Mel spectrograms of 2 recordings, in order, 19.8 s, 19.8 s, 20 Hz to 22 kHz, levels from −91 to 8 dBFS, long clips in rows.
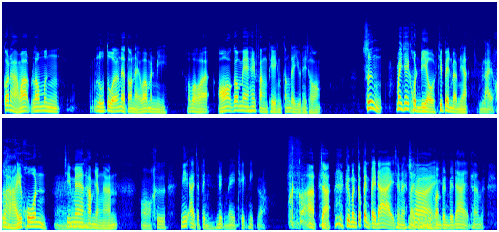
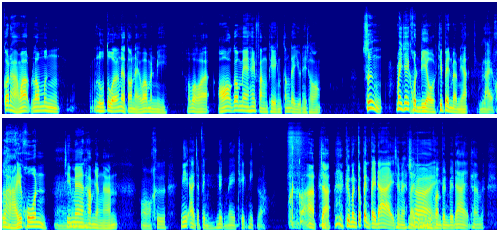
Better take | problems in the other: second | muffled; slightly; fading above 3 kHz

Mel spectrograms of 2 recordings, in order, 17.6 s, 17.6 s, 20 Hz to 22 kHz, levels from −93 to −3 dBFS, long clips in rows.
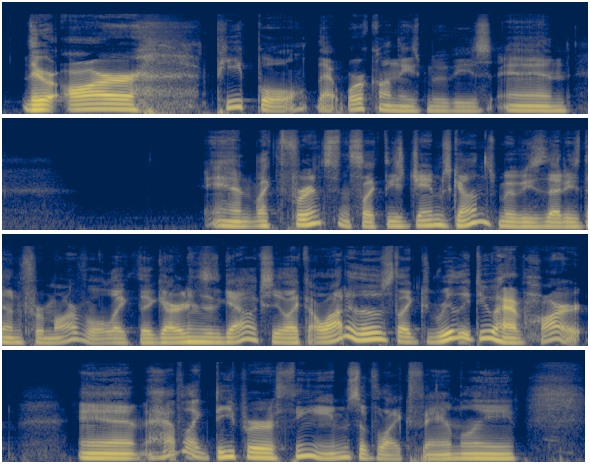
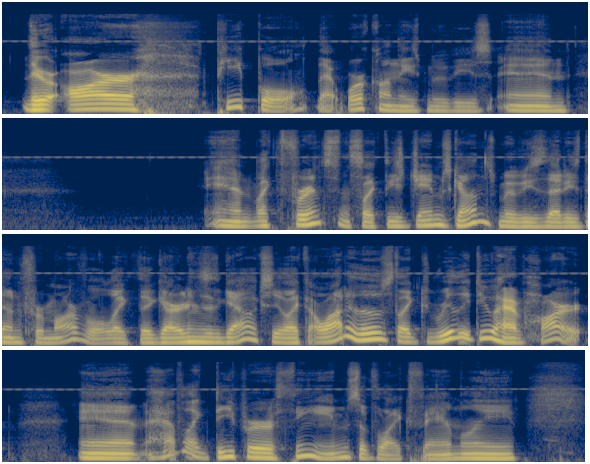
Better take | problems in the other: first | high-pitched whine; faint; throughout; 6 kHz, 30 dB below the speech

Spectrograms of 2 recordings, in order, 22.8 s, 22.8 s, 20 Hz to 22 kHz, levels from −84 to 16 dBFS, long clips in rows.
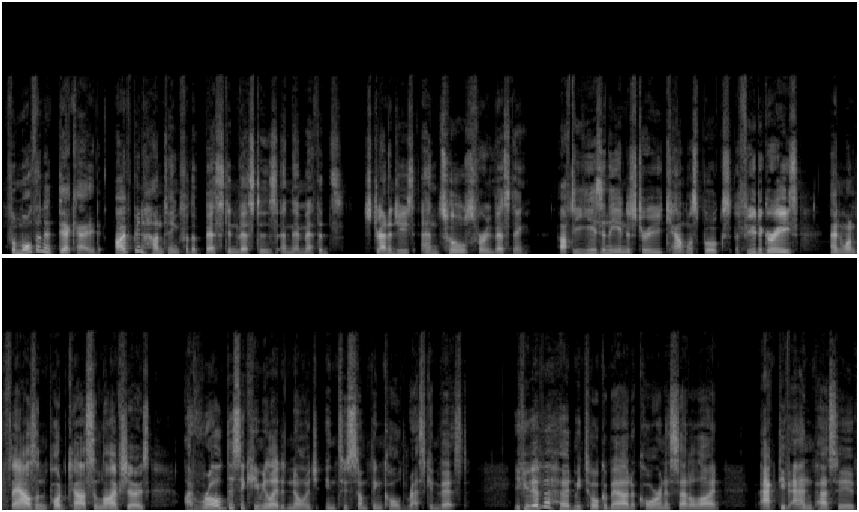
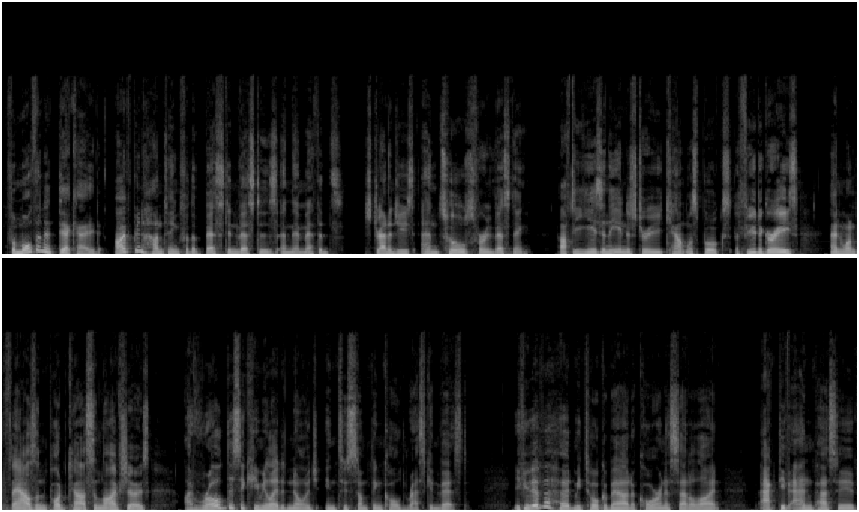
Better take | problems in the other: second | thin; very; fading below 700 Hz

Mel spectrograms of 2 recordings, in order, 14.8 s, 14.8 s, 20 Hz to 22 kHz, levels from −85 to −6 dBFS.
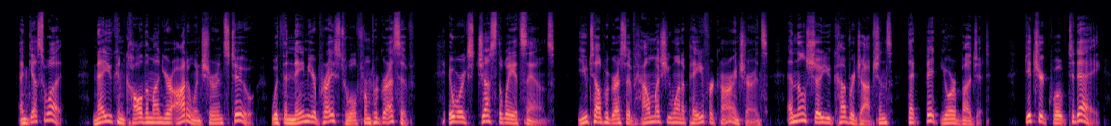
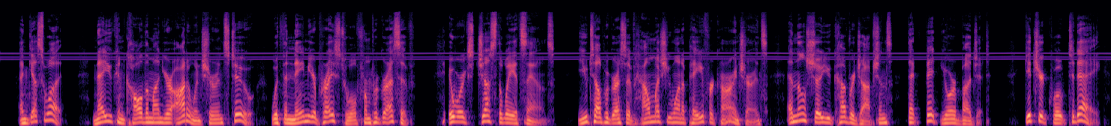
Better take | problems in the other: first | high-pitched whine; faint; throughout; 4 kHz, 25 dB below the speech

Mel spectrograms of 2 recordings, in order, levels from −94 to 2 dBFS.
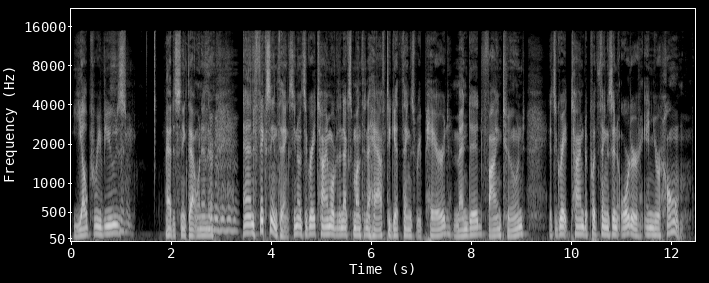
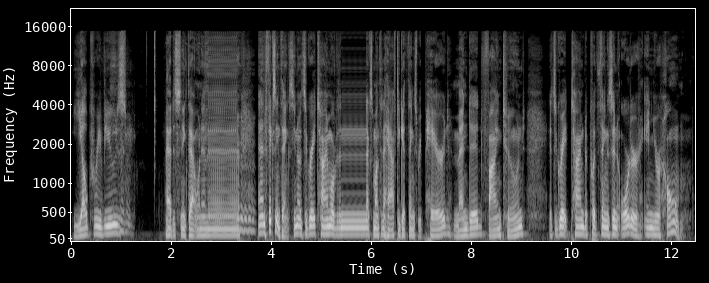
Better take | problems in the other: first | audio freezing; at 3 s for 0.5 s and at 5.5 s

